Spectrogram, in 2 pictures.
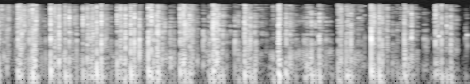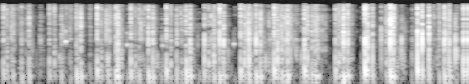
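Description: Fingers with long nails crinkle and squeeze a large, partly full yellow plastic bag of quick oats. The result is a dense, continuous run of sharp, dry crackles and rustles, broadband and bright, with quick bursts of louder crinkling.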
